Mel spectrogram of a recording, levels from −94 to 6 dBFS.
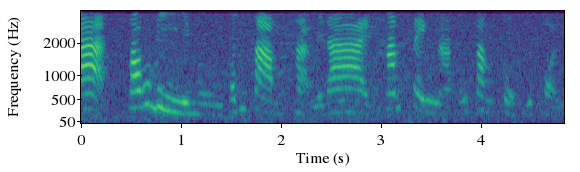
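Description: Throughout, the noise suppressor pulls down every band it judges to be steady room noise by about 17 dB, frame by frame. The background therefore sinks in pauses and swells under the speech. The narrowband call path, with nothing above 4 kHz, adds a muffled quality.

The suppressor also mistakes parts of the speech for noise and turns them down with the background. This happens from 1.09 to 1.76 s (about 18 dB, roughly half a second affected), 1.92 to 2.49 s (about 19 dB), 2.82 to 3.4 s (about 18 dB), and from 3.57 s to the end (about 20 dB). Soft consonants and word endings sound swallowed or faint there.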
